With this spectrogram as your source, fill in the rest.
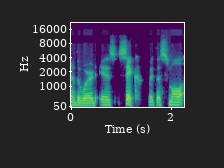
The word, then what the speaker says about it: Sikh: And a lot of people have different pronunciations for it, but the accurate and correct pronunciation of the word is Sikh with a small I.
